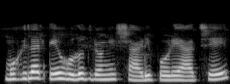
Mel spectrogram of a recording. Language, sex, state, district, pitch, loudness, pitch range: Bengali, female, West Bengal, Cooch Behar, 235 Hz, -15 LUFS, 205-250 Hz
